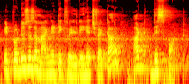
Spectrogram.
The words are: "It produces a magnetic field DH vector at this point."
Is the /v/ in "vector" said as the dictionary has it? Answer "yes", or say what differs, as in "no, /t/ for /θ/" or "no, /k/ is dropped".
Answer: no, /f/ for /v/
